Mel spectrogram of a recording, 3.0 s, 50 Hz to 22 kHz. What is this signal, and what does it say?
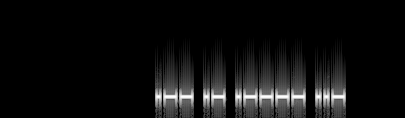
Morse code, heard as a keyed tone, about 40 wpm, 700 Hz. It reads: WA1U
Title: USA Call Signs - 4 Characters - 6x Character Spacing - 40wpm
